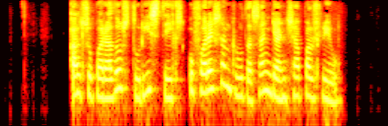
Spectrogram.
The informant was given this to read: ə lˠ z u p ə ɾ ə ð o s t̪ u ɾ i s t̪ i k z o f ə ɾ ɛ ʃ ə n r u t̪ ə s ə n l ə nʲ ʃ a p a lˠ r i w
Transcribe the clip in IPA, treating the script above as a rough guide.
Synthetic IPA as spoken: ə lˠ z u p ə ɾ ə ð o s t̪ u ɾ i s t̪ i k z u f ə ɾ ɛ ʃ ə n r u t̪ ə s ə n ʎ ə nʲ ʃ a p ə lˠ r i w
